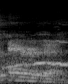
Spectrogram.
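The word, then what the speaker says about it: Erdan: My name is Aridin.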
